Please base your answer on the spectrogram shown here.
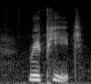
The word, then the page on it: repeat: /ɹɪˈpiːt/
